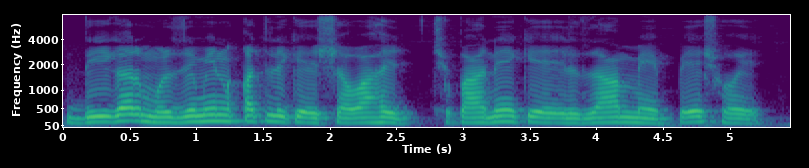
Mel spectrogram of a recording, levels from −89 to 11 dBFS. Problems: none marked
